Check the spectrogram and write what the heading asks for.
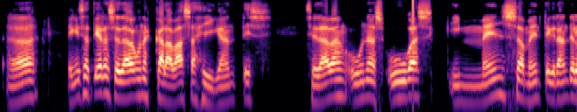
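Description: A man's voice: mid-range voice, dry recording, highs cut off. Man preaching a conversational Bible lesson. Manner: conversational, addresses listeners as brothers, frequent tag questions; explains and repeats words, with pauses and restarts. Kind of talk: Bible teaching sermon.

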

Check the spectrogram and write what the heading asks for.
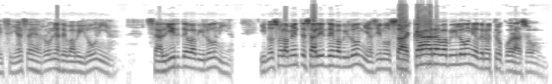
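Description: A man's voice: medium pitch, no echo, highs cut off. A man preaching an informal sermon to a congregation, constantly checking in with the listeners and chuckling now and then. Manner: conversational, asks the listeners "¿ah?" and "¿verdad?" often; chuckles between points.

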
